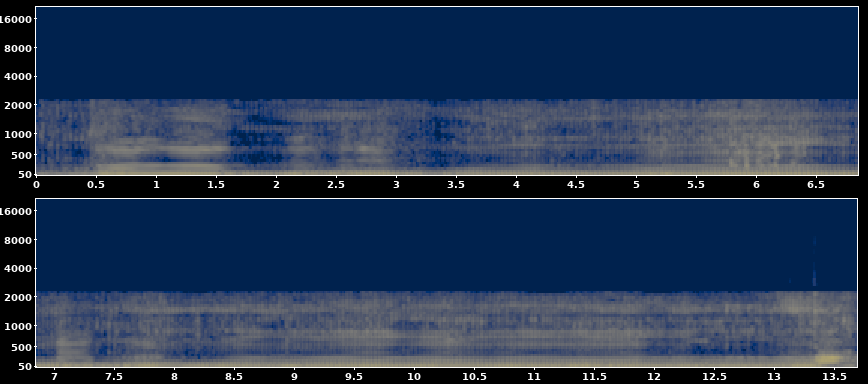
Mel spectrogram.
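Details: Boston Terriers squabbling over a ball their owner holds, each wanting it: deep, rough, sustained growls rumbling low and steady for most of the stretch, with a few brief higher harmonic snarls early on and near the end.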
